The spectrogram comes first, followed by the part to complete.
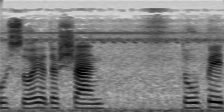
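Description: A voice speaking Mandarin during the first second, over a steady, high-pitched insect chorus that runs throughout.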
